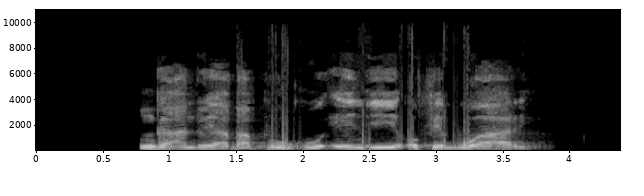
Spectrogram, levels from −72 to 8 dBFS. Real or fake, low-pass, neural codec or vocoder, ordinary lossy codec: fake; 9.9 kHz; vocoder, 44.1 kHz, 128 mel bands, Pupu-Vocoder; AAC, 32 kbps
